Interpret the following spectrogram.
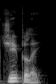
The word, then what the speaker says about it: Ghibli: It's pronounced Ghibli, turns out.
